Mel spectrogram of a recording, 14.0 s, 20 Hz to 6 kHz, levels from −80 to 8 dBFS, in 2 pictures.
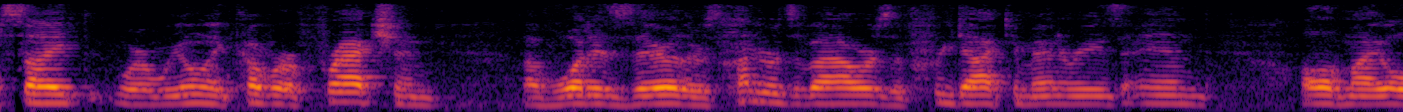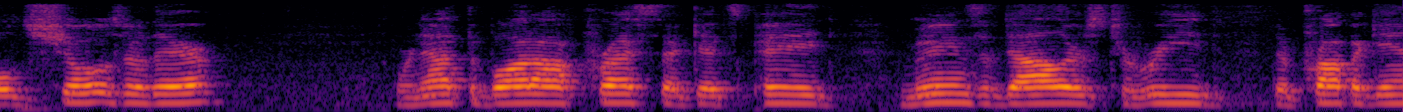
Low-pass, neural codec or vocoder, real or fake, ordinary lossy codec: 5.4 kHz; none; real; MP3, 48 kbps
